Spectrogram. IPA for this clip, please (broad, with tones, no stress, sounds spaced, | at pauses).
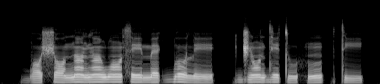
b ɔ˨ ʃ ɔ˧ n ã˦ ɡ ã˦ w ɔ̃˦ s e˦ m ɛ˦ ɡ͡b o˦˨ l e˨ | d͡ʒ ɔ̃˦ d e˦˨ t u˨ h ũ˨˦ | t i˨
